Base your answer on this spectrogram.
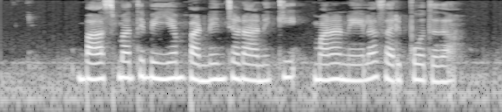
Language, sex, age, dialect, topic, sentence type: Telugu, female, 25-30, Telangana, agriculture, question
